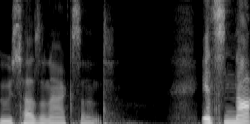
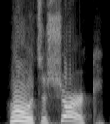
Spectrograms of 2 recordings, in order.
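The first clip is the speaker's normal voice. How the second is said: higher-pitched mock alarm; startled beachgoers; 9 semitones higher, 4 dB louder than usual. People coming upon a beached shark, mock alarm. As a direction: exclaim it like a startled onlooker, hammed-up. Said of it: "people come up and they're like".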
